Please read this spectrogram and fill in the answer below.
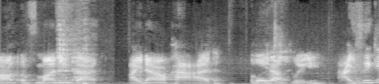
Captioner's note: laughing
